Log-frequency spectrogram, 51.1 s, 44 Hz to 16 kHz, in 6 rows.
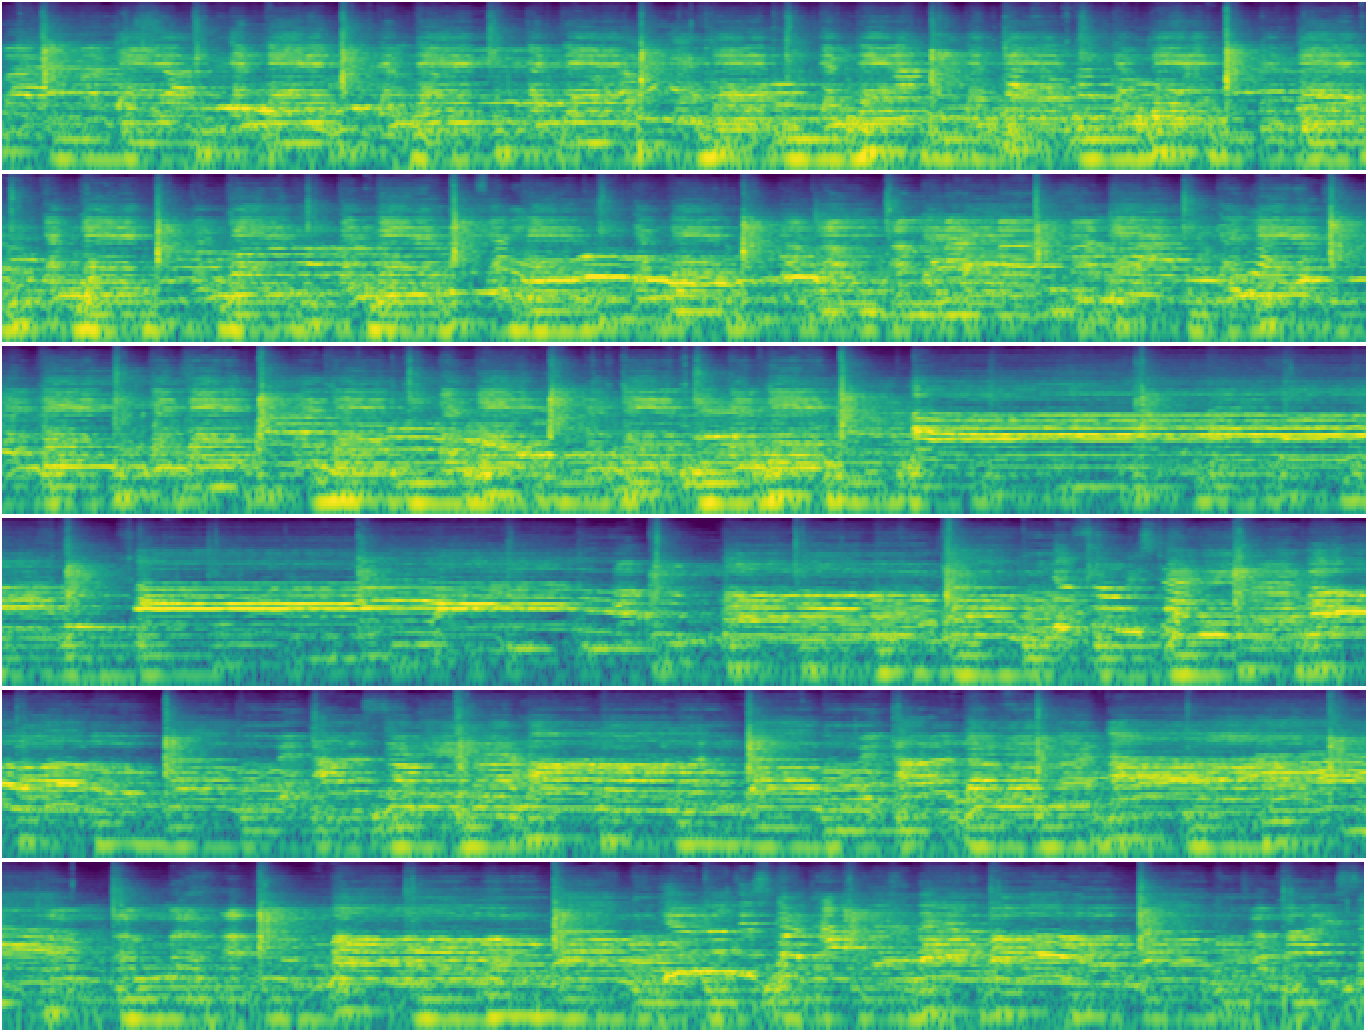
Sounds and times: Music: 0:00.0 - 0:51.1.

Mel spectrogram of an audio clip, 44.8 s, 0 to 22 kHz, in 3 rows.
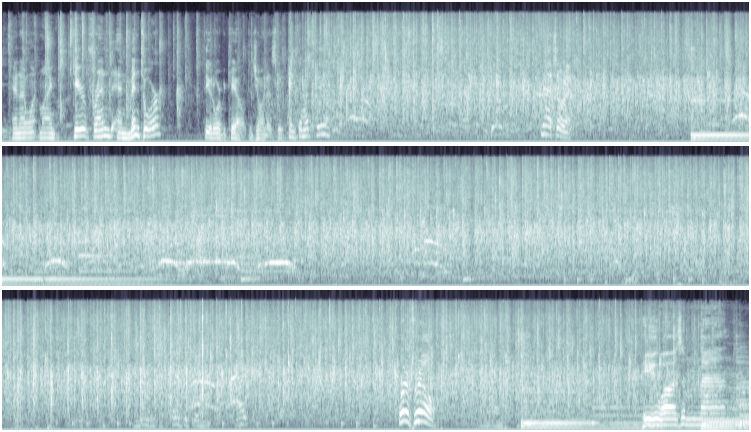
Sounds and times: Applause: 0:00.0 - 0:44.3.

